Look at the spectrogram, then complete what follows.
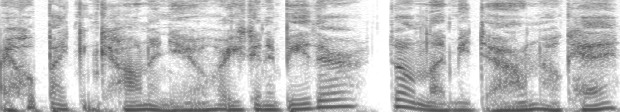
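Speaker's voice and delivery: very low, sultry, seductive voice. Host inviting viewers to his Tuesday night show, in a sexy voice. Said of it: "This is my sexy voice".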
